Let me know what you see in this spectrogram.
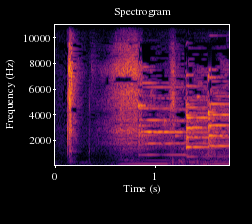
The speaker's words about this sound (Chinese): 哎呀，抱歉啊，又有电话。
